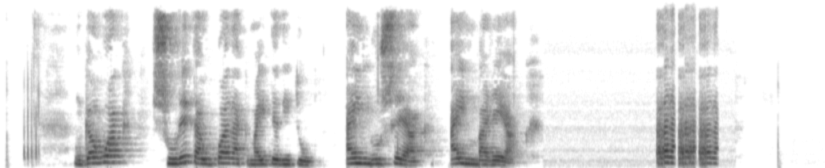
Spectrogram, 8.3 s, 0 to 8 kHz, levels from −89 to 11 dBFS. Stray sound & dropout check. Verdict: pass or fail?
fail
